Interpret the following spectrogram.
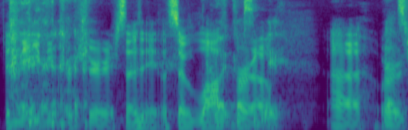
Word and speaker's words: Loughborough: I think because of the ridiculous spelling and pronunciation, I think you've seen, it's got 2 different O-U-G-H parts to the word, and they're both pronounced differently, which is a nightmare for anyone who's not from the area.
